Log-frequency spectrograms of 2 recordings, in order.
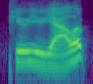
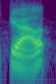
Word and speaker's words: Puyallup: Like we got Puyallup, but it's Puyallup.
